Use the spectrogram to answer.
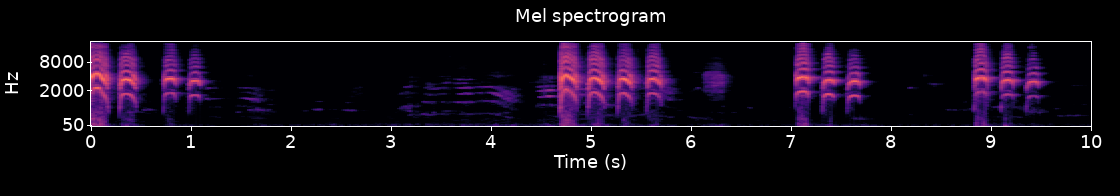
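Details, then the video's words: Parrot giving loud, harsh, arched squawks in quick bursts of two to four, the groups separated by pauses of about two seconds, with a few faint softer sounds between bursts. "পাখিটা কি বলছে আপনাদের একবার শুনুন | parrot"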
